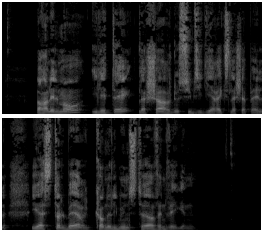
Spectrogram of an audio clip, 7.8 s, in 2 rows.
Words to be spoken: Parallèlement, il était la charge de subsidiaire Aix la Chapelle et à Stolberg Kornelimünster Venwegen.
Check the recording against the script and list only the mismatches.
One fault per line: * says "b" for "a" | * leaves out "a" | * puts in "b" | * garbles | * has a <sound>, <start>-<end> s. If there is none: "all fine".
all fine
